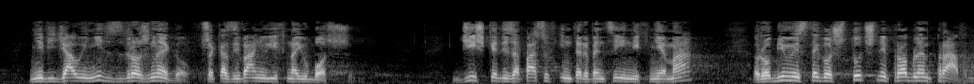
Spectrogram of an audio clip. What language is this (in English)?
Polish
